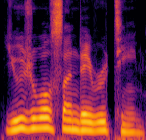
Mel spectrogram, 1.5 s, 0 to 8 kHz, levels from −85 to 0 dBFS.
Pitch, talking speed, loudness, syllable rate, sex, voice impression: 140 Hz, 125 wpm, -15 LUFS, 5.1 syllables/s, male, very masculine, very middle-aged, very thick, slightly tensed, very powerful, slightly bright, soft, muffled, slightly fluent, raspy, cool, intellectual, slightly refreshing, sincere, very calm, very mature, friendly, reassuring, very unique, slightly elegant, wild, sweet, lively, kind, slightly intense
